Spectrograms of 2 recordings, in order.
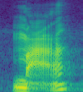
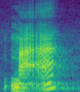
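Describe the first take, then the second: First: The pitch dips and rises like a question. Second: The pitch breaks in the middle like a hiccup. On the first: It means a grave. "this is the questioning tone" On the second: It means code. "I'm calling this the hiccup tone"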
